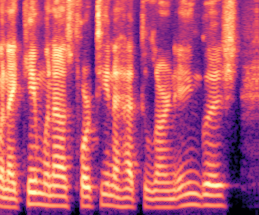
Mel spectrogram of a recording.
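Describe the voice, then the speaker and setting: A man's medium-pitched voice with a dark, mellow tone and a Peruvian accent, fairly even in intonation, against a quiet background. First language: Spanish. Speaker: writer and literature professor. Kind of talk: conversation and fiction reading. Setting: video call. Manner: halting, many fillers and repetitions.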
